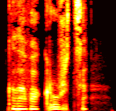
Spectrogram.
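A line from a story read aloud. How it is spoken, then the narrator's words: Languid princess mumbling. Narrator (Russian): пробормотала принцесса расслабленно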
